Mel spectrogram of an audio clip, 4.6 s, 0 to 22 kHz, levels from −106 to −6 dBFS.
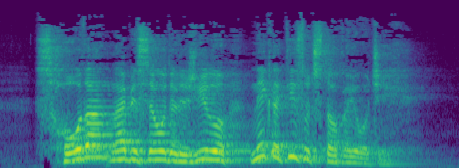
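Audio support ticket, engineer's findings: Swirly, hollow, smeared speech throughout, with blurred consonant attacks and a hard ceiling at 16 kHz. Smearing worse than the bitrate alone suggests, fitting MP3 at around 62 kbit/s. Likely generation loss: audio decoded and re-encoded roughly seven times. Each pass requantises on a shifted frame grid, compounding noise and spectral holes.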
